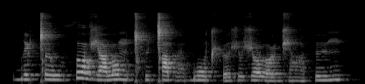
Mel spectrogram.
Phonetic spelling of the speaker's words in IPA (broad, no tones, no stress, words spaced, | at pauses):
biɭǀøwṳθɯlˠ ʒælˠoŋ ǀʰyǀɑbæ̤bo t͡ʃʼøʃɯʒølˠ oɭd͡ʒɑ̤ θyŋ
